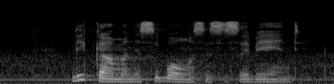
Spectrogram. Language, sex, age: Swati, male, 19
